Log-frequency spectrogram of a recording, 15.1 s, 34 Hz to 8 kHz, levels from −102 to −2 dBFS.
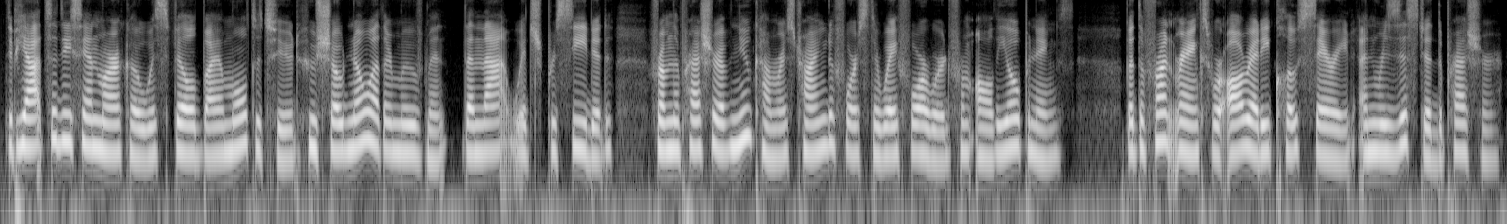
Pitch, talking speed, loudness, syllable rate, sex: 195 Hz, 185 wpm, -20 LUFS, 5.4 syllables/s, female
